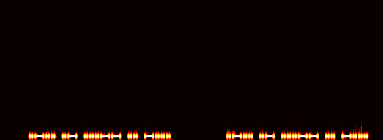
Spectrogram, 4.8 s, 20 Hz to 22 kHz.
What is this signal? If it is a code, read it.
Morse code, heard as a keyed tone, about 36 wpm, 700 Hz. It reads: LA3IB LA3IB
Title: DXCC-100 Call Signs - 5 Characters - Repeated 3x - 35wpm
